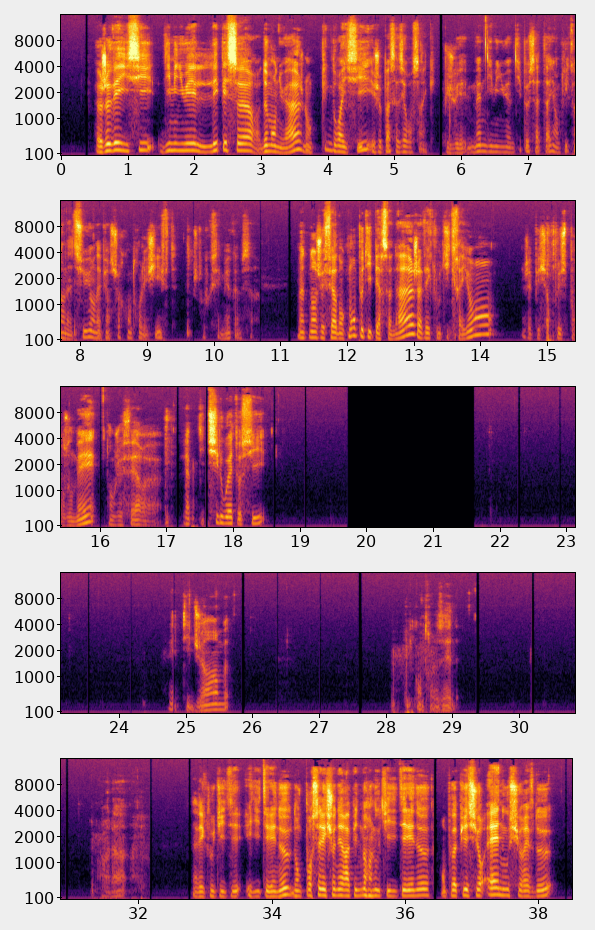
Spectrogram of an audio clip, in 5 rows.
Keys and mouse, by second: 0.3 middle click, 0.6 click, 3.9 right click, 5.0 click, 7.0-10.2 drag, 10.4 click, 10.6 middle click, 13.3 click, 13.7 middle click, 15.0 KP_Add, 15.6 click, 17.0 KP_Add, 17.1 click, 18.4 shift+click, 19.0 shift+click, 20.1 shift+click, 20.7 shift+click, 21.6 shift+click, 22.2 shift+click, 22.7 shift+click, 23.6 shift+click, 24.3 shift+click, 25.1-26.1 shift+drag, 26.2 shift+click, 26.9 shift+click, 27.3 shift+click, 28.4 ctrl+shift+z, 29.0 shift+click, 29.8 shift+click, 30.3 shift+click, 31.4 shift+click, 32.1 F2, 32.1 click, 32.8 click.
